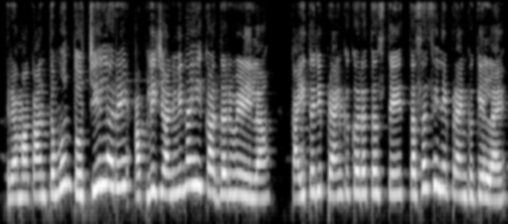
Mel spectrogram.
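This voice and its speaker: A woman narrating a recap of a TV serial episode in a steady storytelling manner, reading the characters' lines without acting them out. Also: very high voice. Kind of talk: plain spoken recap narration.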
